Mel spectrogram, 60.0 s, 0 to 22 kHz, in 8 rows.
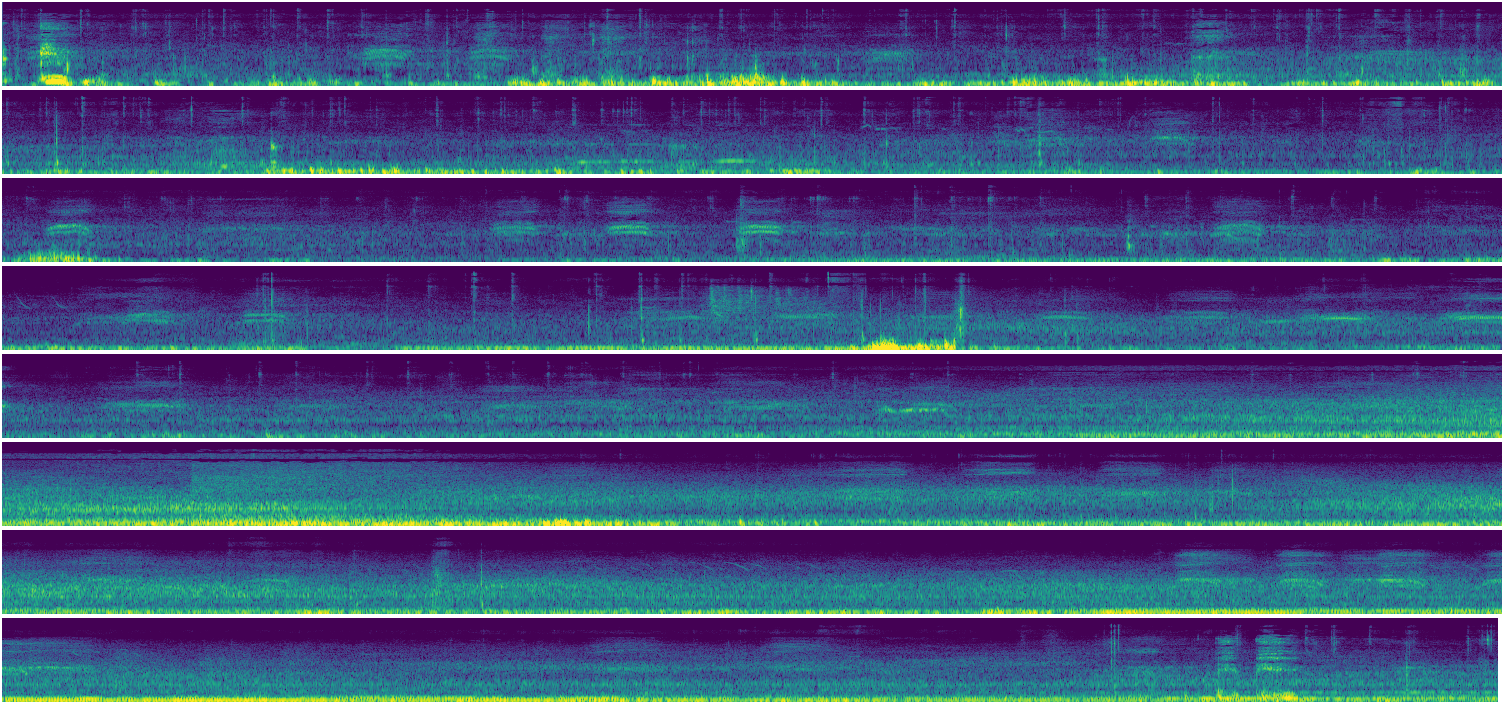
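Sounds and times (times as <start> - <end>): wind rumble on microphone: 0.0 - 17.1, 18.0 - 34.2, 34.8 - 52.8
birds calling: 0.0 - 35.6.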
